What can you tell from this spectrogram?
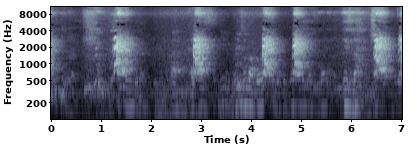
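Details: German Shepherd puppy at play, giving short, sharp, noisy barks about every one and a half seconds, with people talking and a television murmuring in the background.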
